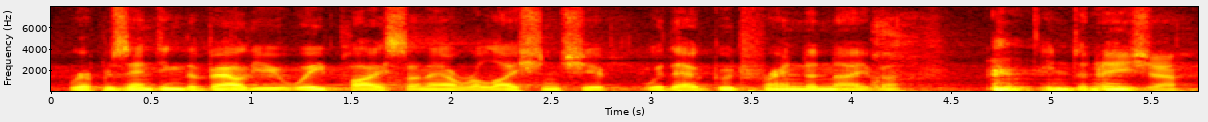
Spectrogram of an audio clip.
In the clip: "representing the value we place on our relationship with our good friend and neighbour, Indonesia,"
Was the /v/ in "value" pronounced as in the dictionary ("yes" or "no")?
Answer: yes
